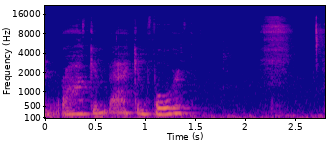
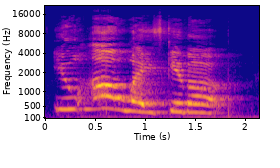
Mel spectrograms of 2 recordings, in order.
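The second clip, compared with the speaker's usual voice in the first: much louder, higher, slow furious shout; 7 semitones higher, 15 dB louder, slower than usual. Acted. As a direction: hurl the accusation at him. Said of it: "I shouted".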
